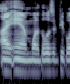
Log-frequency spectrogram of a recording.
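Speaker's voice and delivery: ordinary delivery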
